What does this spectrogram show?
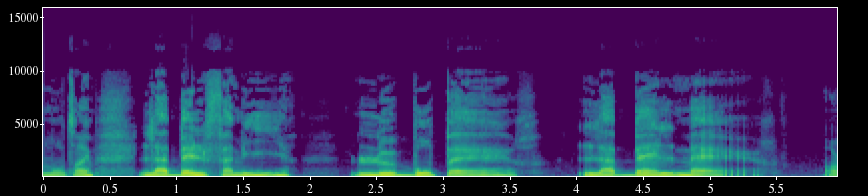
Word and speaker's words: beau-père: So père, okay, father, so father-in-law, okay, in French it's le beau-père, the beautiful father. Le beau-père. So remember this E-A-U combination of vowels only give you the sound O, beau, okay, le beau-père.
